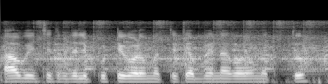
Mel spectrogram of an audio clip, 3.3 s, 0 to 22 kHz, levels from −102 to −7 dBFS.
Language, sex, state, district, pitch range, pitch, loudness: Kannada, male, Karnataka, Koppal, 130-135 Hz, 130 Hz, -19 LUFS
